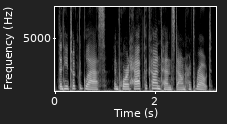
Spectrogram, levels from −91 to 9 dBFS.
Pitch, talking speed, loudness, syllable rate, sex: 215 Hz, 240 wpm, -20 LUFS, 5.3 syllables/s, female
